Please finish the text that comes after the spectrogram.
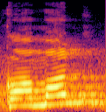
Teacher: कमल में क्रमशः क तथा म पर बल दिया जा रहा है, कोमल, तो क म पर ज़्यादा बल दिया है, ल पर कम बल दिया है।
